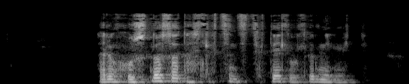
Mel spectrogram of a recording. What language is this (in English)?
Mongolian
